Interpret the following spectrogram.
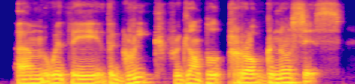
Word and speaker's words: prognosi: It's the Greek prognosis that we use in modern medical terms, medical prognosis. Do you use it in Italian as well, Marco, prognosis, in medical terms? Prognostic. Yeah, but we pronounce it prognosi.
